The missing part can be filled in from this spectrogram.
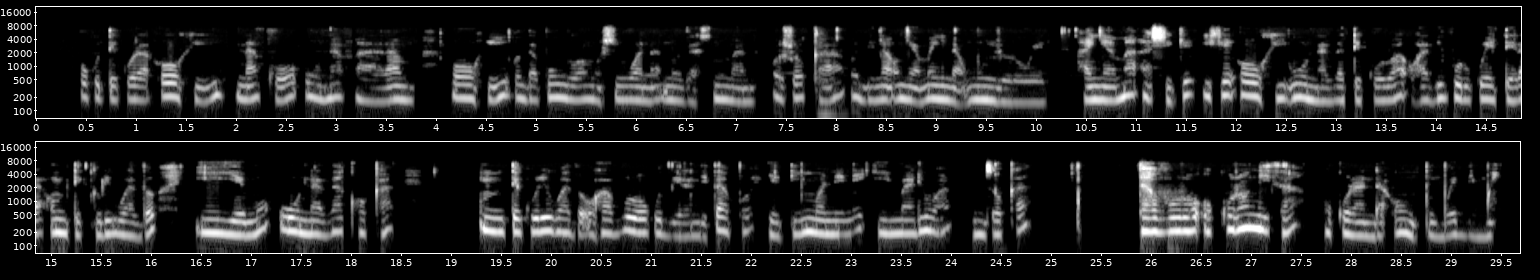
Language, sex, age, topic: Oshiwambo, female, 25-35, agriculture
